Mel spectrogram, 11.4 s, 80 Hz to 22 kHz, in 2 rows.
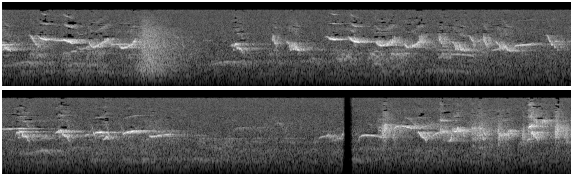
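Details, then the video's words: Oriental magpie-robin singing in Ubon Ratchathani, Thailand, on 3 February 2023: a varied run of clear whistled phrases and short chirps in the upper register, repeated in quick succession, with soft background noise and a brief gap near the end. "นกกางเขนบ้าน Oriental Magpie Robin (singing)"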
